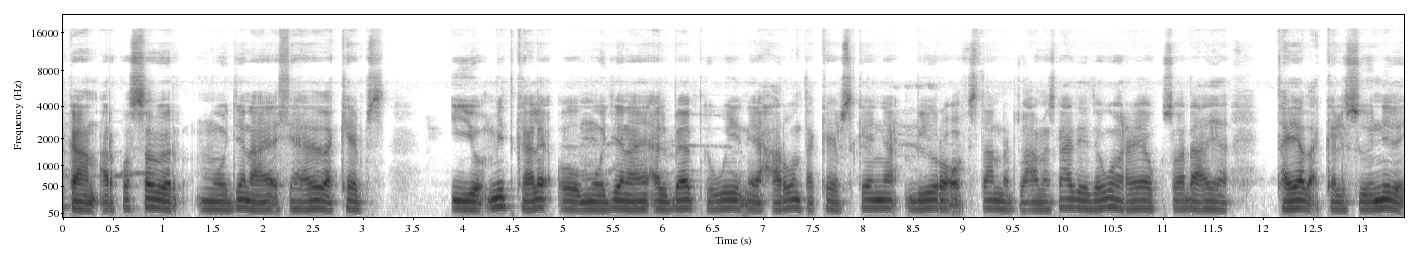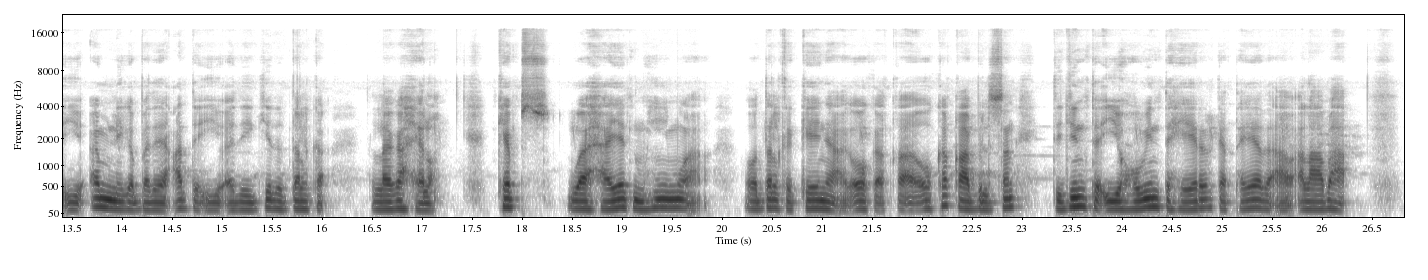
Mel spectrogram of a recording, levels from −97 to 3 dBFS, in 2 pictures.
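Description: No technical faults can be heard anywhere in this speech recording. Nothing in the audio stands out as a problem at any point.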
